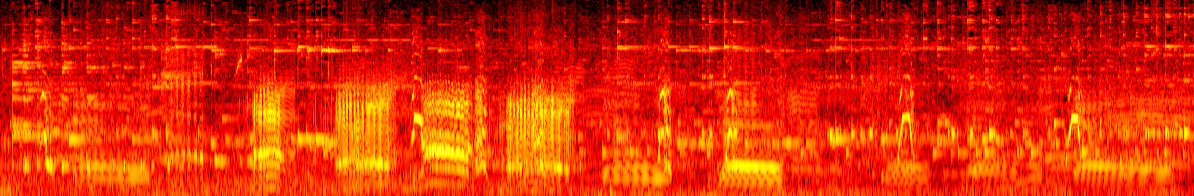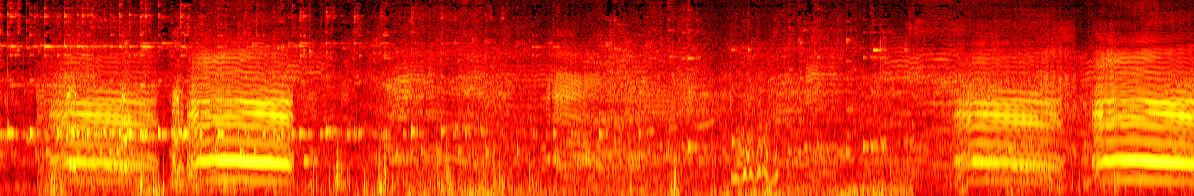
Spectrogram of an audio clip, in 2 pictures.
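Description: A flock of sheep bleating: many overlapping, quavering calls of different pitches, a few loud ones close by near the middle and near the end, with a bell ringing among them.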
